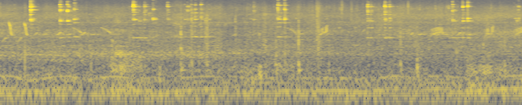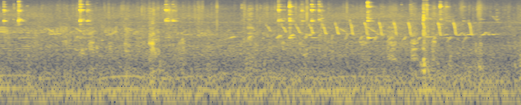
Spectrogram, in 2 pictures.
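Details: Puppies at playtime give faint, high squeaky whimpers and short yelps, scattered irregularly through the stretch over a steady background hiss.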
